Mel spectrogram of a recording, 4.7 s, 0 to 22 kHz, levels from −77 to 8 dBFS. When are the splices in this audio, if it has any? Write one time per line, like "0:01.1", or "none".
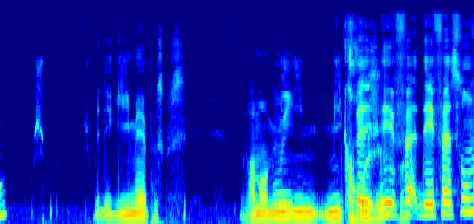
none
